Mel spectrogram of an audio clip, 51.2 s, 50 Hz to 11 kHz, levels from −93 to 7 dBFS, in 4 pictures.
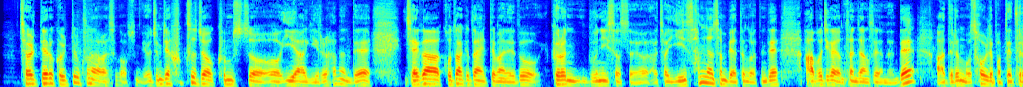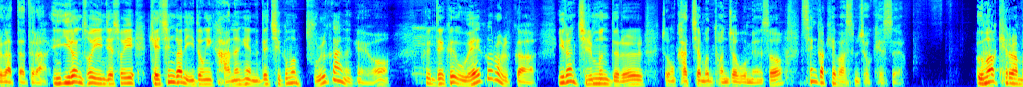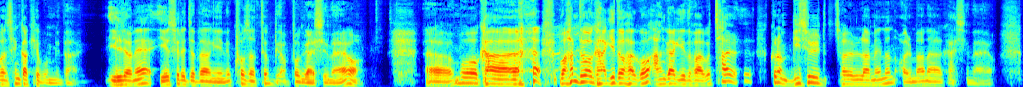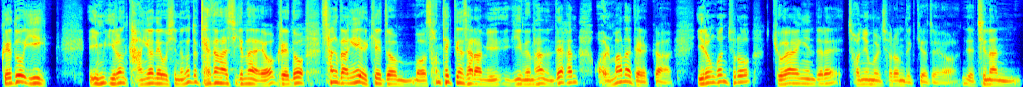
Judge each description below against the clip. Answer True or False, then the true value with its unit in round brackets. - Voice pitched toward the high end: False (135 Hz)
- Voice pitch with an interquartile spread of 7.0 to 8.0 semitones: False (5.5 semitones)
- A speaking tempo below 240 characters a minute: False (330 characters per minute)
